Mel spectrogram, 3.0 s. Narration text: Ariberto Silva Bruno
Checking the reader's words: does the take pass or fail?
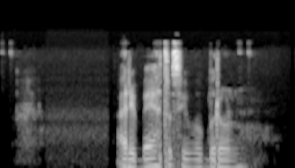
pass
